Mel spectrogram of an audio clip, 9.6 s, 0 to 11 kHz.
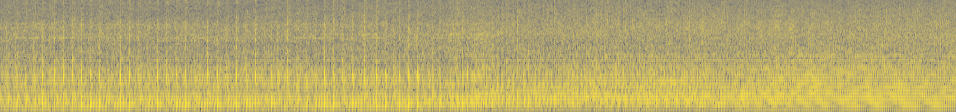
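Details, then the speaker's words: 1956 Eclipse Wasp two-stroke chainsaw after reed block repair, new fuel line and carburetor fine-tuning: crisp rapid two-stroke buzz that revs cleanly, then settles to a steady, even idle without stumbling; healthy normal running. "I fixed that read block put it back together and it ran I just had a fine tune in the carburettor so here let me start it up and show you"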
